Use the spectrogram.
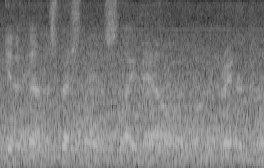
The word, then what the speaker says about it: Slidell: So, in Slidell, is that how you pronounce it? Slidell.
